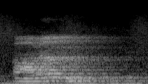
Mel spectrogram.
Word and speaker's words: column: Column. Column. Here N is silent.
